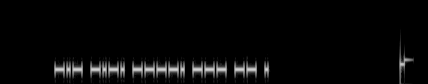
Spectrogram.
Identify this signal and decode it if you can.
Morse code, heard as a keyed tone, about 38 wpm, 700 Hz. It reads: KC9OME
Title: USA Call Signs - 6 Characters - 4x Character Spacing - 40wpm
